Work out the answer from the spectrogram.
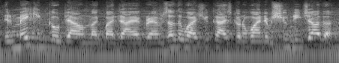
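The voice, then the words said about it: Husky transatlantic accent. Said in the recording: “A husky, transatlantic accent,”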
